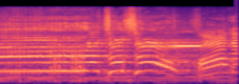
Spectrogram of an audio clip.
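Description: A male vocalist singing live through a microphone at a wedding reception. He holds a long note for about a second, then sings short curling, ornamented phrases over a steady instrumental backing.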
